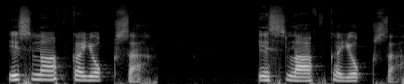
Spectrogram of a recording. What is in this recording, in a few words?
"eslafkv yoksv", Muscogee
